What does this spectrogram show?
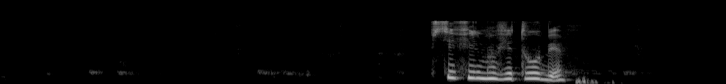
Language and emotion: Russian, sad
